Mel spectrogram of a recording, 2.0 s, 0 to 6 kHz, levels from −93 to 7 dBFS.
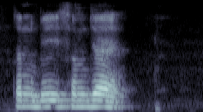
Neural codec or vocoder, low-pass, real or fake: autoencoder, 48 kHz, 128 numbers a frame, DAC-VAE, trained on Japanese speech; 5.4 kHz; fake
